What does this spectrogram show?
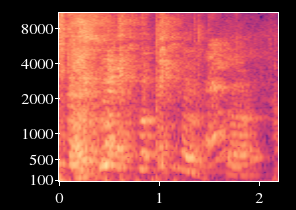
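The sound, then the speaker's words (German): A few rough coughs burst out in quick succession, mixed with young children's voices and some background chatter, in a daycare centre in Allendorf, Giessen district, Germany. “Husten. Das ist derzeit die alltägliche Geräuschkulisse in der Kita Allendorf im Landkreis Gießen.”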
